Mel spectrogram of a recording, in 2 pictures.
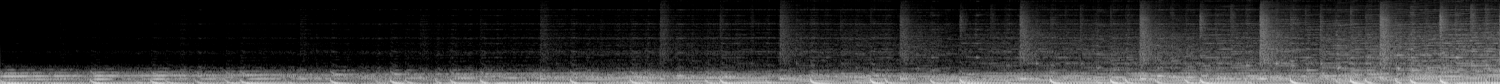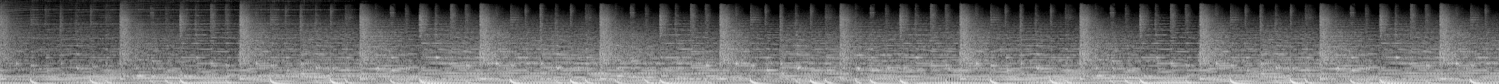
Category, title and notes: Music > Multiple instruments
Slowly Evolving Beat #2 (100 bpm, 16 Bars)
100-bpm, 100-bpm-16-bars, 100-bpm-beat, 100-bpm-drum-beat, 100-bpm-drum-loop, 100-bpm-evolving-beat, 100-bpm-loop, 16-bar-beat, 16-bars, ambient-evolving-beat, crescendo, crescendoing-beat, Dylan-Kelk, evolving-beat, podcast, podcast-intro, slowly-evolving-beat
